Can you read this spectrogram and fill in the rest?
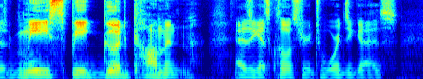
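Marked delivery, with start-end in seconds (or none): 0.1-1.9 loud, slow, big booming ape voice. Narrating an ape coming towards the group, speaking in a big booming ape voice. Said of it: "A big booming voice comes from the ape".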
